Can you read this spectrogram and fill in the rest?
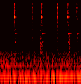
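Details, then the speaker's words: Data East Jurassic Park pinball, T-Rex switch rebuild: the newly installed microswitch clicks sharply, about four times a second, with barely any movement, so it is more sensitive than before. "So I got that new switch in there, and you just barely move it and you hear it clicking."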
